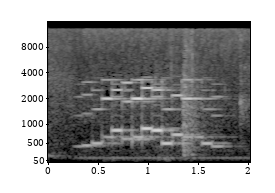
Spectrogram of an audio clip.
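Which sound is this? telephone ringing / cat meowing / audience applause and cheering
telephone ringing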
